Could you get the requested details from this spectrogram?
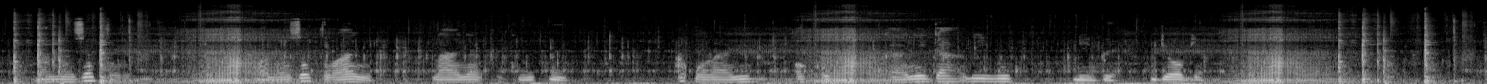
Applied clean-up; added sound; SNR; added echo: none; Breathing + Boiling; 1 dB; none.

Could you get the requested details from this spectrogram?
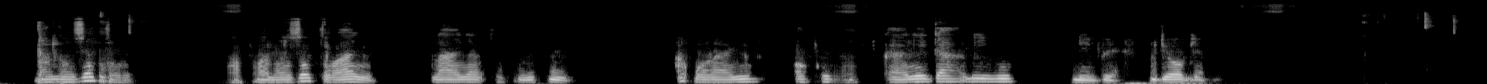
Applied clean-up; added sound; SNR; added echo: neural mask model Resemble Enhance denoiser.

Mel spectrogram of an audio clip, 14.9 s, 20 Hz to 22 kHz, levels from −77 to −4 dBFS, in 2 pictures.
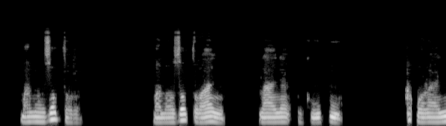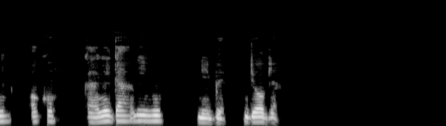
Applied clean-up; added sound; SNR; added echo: none; none; none; none.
